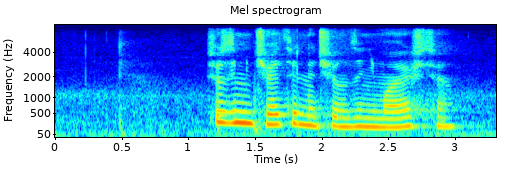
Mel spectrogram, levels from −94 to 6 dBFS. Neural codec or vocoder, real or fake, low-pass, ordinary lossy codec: none; real; 7.2 kHz; none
